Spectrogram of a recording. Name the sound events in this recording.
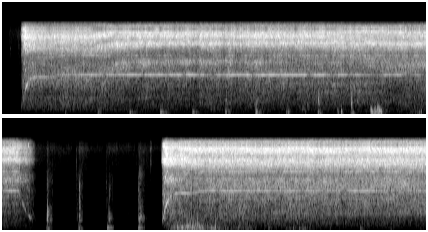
vacuum cleaner, footsteps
